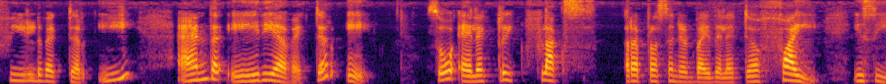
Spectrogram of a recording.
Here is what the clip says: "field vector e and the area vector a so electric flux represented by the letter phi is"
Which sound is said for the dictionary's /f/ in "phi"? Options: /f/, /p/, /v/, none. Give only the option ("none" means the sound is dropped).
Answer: /f/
